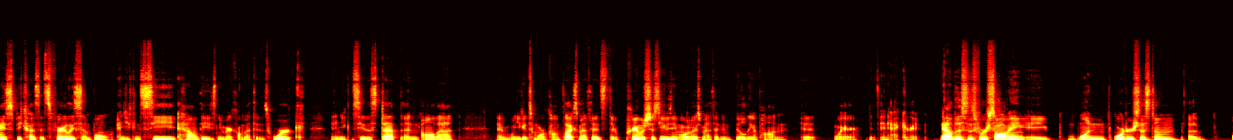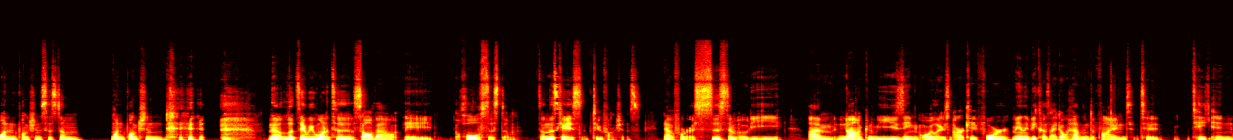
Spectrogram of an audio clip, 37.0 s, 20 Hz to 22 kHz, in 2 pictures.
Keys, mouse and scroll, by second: 0.7-1.4 scroll up 7, 1.8-2.9 scroll up 4, 2.9-3.7 scroll up 5, 5.2-5.6 scroll up 1, 7.3-10.4 drag, 14.6-19.9 drag, 14.6-14.9 scroll up 1, 21.9-27.9 drag, 21.9 scroll up 1, 24.3-25.0 typing, 26.2-26.6 scroll down 1, 27.9 scroll down 13.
